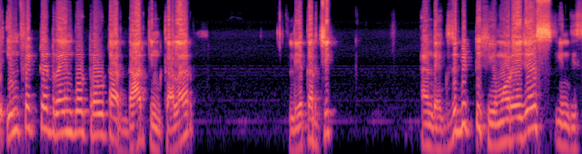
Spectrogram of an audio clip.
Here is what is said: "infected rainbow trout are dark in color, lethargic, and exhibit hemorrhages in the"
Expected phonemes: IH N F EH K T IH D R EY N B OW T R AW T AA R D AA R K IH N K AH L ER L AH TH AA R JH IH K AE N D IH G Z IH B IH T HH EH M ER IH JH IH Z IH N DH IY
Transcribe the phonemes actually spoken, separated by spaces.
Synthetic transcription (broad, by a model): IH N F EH K T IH D R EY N B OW T R AW T AA R D AA R K IH N K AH L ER L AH T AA R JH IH K AE N D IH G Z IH B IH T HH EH M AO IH JH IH S IH N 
